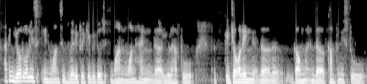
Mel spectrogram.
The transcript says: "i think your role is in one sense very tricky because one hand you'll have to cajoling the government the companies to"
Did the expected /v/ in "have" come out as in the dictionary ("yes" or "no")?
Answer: no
